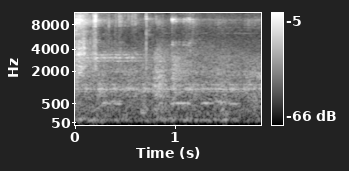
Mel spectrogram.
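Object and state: Nothing is struck.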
